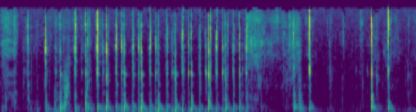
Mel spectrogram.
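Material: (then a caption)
Plastic. Fingertips and nails tap and scratch the black molded plastic inner trim of a car door, around the armrest and window switch recess. The hard, hollow panel gives a rapid run of short, dry, clicky taps that fade quickly. A brief softer scratching pause follows, then a few more spaced taps.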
